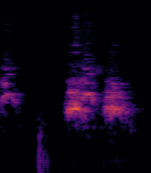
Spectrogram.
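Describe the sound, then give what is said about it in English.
A small brown dog named Harry barks in short, high-pitched bursts, three or four yaps in quick succession with a brief gap, heard alone at moderate volume. “That's the high-pitched bark you can hear in the background.”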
